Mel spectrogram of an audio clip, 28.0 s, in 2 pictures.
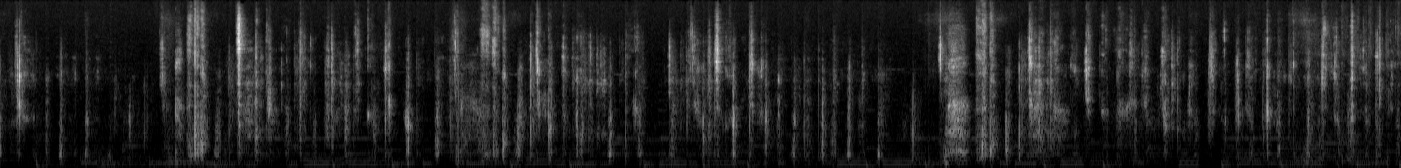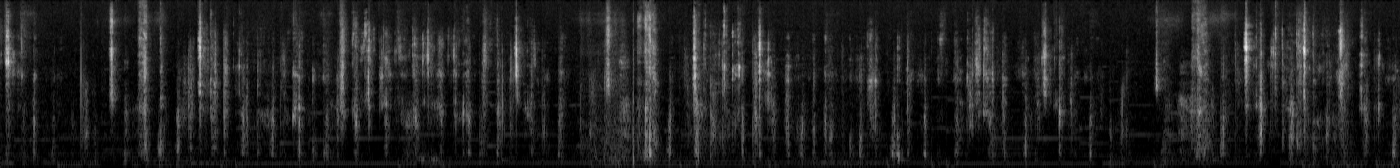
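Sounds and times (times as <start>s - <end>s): close chewing with mouth clicks: 0.0s - 28.0s.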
